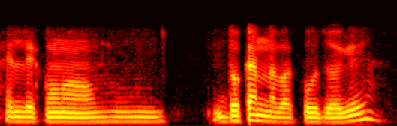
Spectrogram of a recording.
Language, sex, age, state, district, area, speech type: Odia, male, 18-30, Odisha, Malkangiri, urban, conversation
